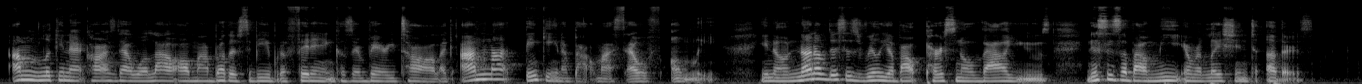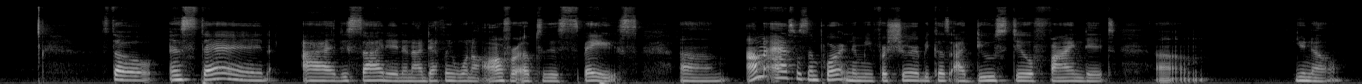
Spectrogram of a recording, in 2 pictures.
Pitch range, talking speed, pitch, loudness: 150-180 Hz, 170 wpm, 165 Hz, -28 LUFS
